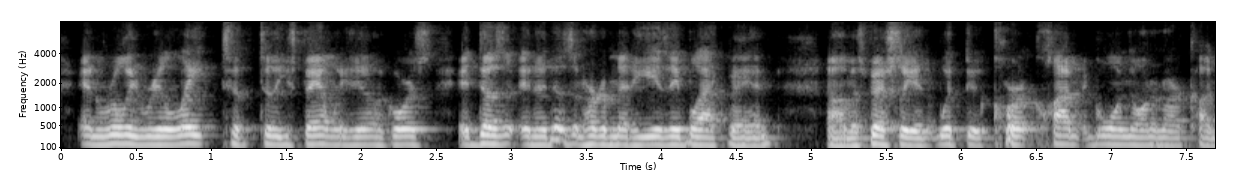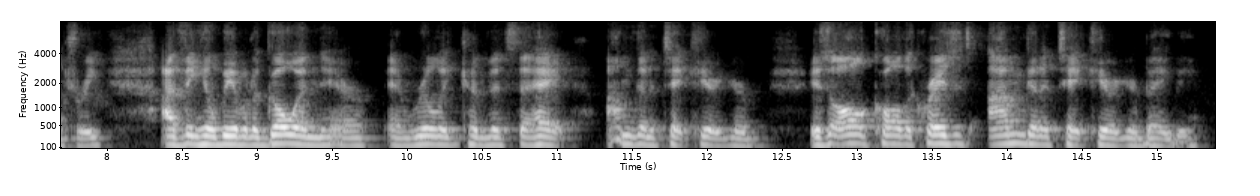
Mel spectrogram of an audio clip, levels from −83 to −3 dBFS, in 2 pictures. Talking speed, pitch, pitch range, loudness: 275 wpm, 140 Hz, 135-150 Hz, -20 LUFS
